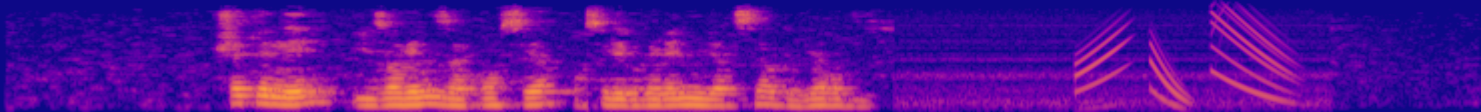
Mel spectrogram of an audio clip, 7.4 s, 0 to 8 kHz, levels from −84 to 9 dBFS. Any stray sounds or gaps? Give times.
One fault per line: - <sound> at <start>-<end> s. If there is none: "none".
- chirp at 5.4-6.5 s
